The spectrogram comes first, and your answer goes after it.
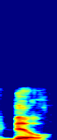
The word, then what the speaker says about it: built: So, instead of saying build built, we're going to use a short I built.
